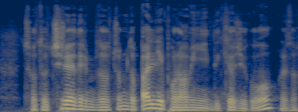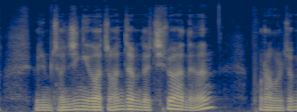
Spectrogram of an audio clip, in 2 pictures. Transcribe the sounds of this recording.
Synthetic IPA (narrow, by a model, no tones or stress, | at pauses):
t͡ɕʌdot͡ɕʰiɾoɦedɯɾimjʌnsʰʌt͡ɕomdʌp͈aʎːipoɾaminɯk͈jʌd͡ʑiɡokɯɾe̞sʰʌjod͡ʑumt͡ɕʌnɕʰiŋɡiɡat͡ɕ͈ʰohand͡ʑamundɯɭt͡ɕʰiɾjoɦanɯn | poɾamɯɭt͡ɕom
